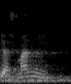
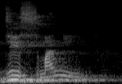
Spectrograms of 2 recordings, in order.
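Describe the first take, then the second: First: The first vowel is pronounced 'a'. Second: The first vowel is pronounced 'i'. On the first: The speaker calls it wrong. "bahasa Arabnya bukan jasmani" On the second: The speaker calls it right. "Yang benar itu jismani"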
